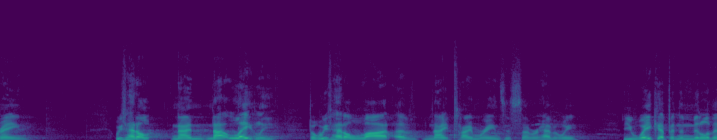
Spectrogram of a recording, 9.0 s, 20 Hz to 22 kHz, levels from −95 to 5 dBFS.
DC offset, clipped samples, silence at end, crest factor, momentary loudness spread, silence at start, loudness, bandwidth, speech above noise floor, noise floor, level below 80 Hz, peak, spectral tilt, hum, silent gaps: under 0.1%; under 0.1%; 0 s; 22 dB; 15 LU; 0 s; -43 LUFS; 15.5 kHz; 40 dB; -82 dBFS; under -90 dBFS; -22 dBFS; -5 dB/octave; none; none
